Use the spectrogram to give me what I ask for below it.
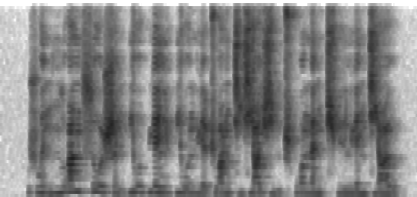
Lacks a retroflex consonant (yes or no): no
